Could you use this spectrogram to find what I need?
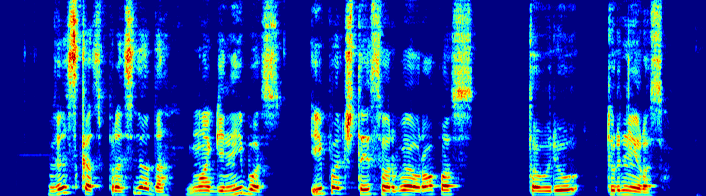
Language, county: Lithuanian, Vilnius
